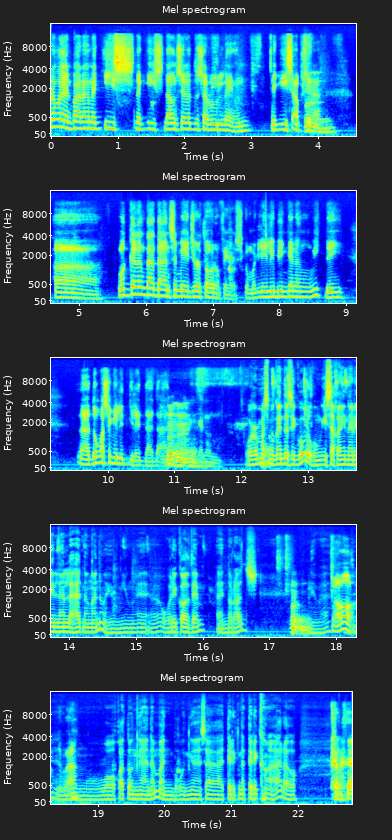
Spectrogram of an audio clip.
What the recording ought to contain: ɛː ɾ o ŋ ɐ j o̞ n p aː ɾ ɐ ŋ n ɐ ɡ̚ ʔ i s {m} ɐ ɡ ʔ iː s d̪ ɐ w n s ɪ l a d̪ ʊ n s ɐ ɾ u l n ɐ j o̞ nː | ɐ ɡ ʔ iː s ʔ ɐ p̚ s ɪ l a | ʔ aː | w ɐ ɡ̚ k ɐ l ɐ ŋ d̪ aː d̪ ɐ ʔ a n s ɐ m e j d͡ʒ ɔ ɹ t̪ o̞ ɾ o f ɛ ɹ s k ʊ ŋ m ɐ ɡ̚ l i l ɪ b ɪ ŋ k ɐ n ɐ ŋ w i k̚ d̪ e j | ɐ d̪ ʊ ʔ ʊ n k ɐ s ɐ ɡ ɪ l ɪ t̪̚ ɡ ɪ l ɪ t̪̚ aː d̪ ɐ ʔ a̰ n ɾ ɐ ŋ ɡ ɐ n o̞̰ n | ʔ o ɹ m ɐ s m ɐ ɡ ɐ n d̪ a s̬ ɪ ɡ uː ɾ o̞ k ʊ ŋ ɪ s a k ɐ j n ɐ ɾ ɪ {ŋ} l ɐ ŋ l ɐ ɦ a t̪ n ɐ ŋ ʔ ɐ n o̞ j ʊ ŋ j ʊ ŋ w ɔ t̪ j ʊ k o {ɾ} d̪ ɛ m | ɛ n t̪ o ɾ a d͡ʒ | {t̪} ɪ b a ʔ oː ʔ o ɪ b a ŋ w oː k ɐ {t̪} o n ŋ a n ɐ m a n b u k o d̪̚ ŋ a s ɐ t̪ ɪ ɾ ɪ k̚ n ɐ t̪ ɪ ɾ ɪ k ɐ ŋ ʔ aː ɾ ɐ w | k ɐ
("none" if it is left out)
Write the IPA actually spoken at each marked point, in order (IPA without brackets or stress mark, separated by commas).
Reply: n, n, l, d̪, t̪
